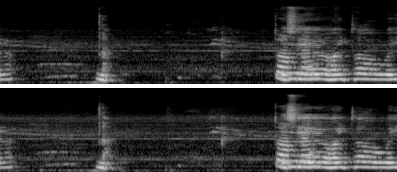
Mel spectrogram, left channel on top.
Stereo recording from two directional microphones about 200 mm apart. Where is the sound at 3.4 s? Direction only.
45° left (ahead or behind).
